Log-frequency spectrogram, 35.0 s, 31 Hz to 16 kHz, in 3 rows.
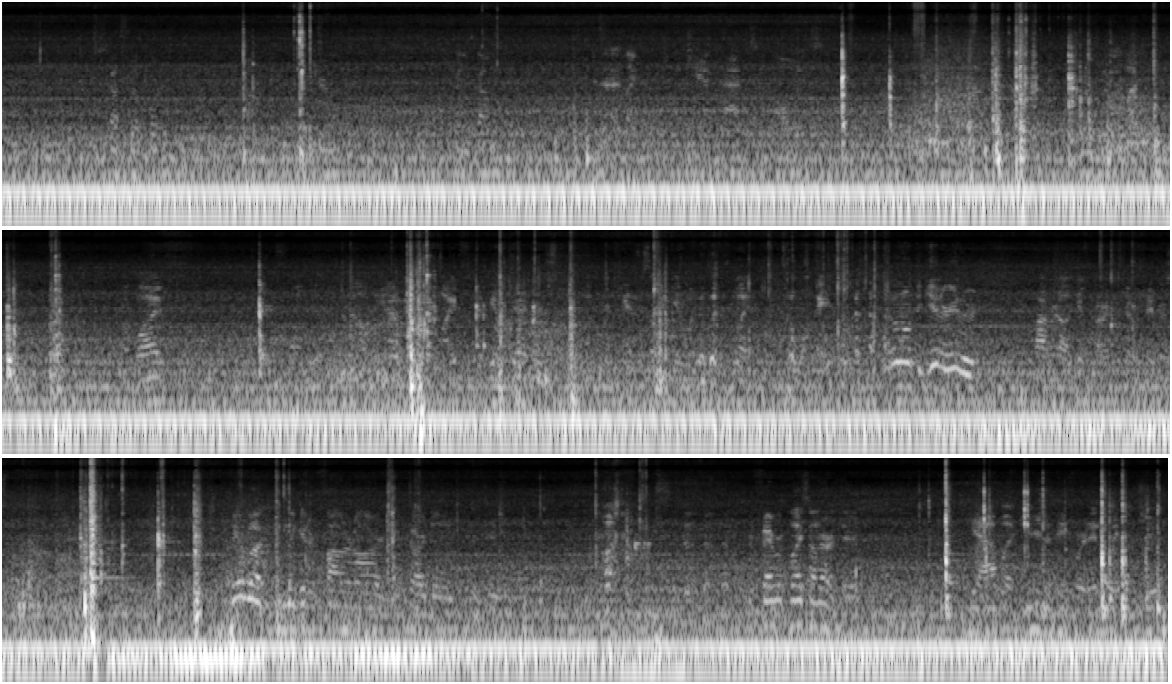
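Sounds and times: engine idling hum: 0.0s - 35.0s
faint voices: 0.9s - 24.3s.

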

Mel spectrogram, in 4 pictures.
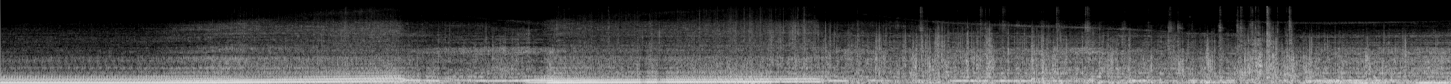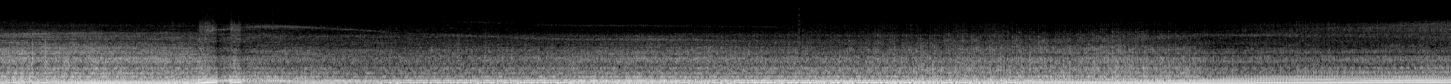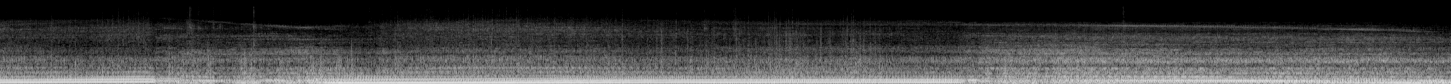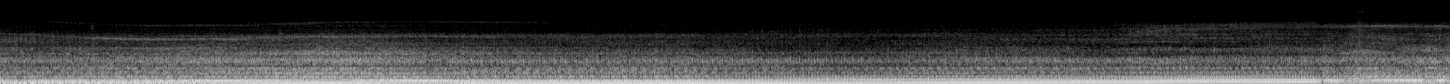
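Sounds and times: diesel engine accelerating: 0.0s - 58.0s
faint high whistle: 39.4s - 47.0s.

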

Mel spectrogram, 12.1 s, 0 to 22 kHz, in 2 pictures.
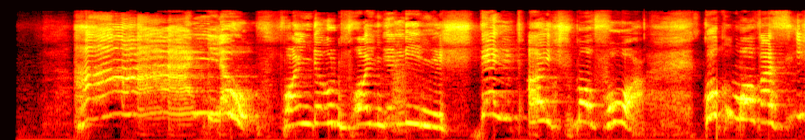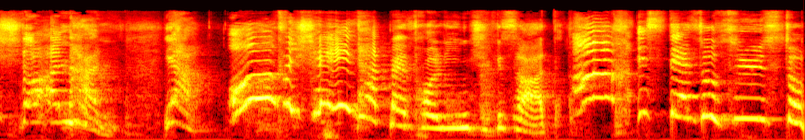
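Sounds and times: high-pitched vocal squeal: 0.6s - 2.2s, 5.2s - 8.6s, 10.2s - 12.0s.

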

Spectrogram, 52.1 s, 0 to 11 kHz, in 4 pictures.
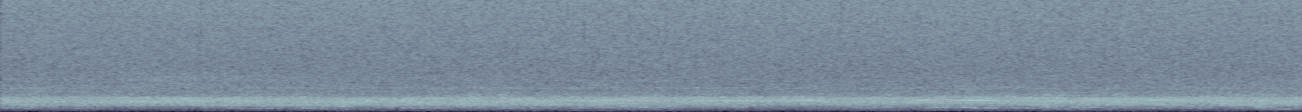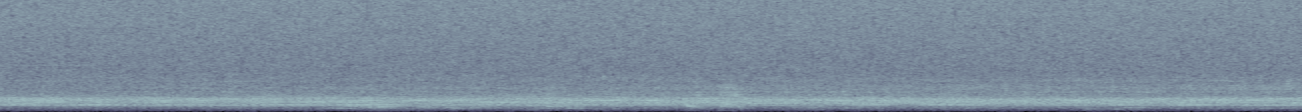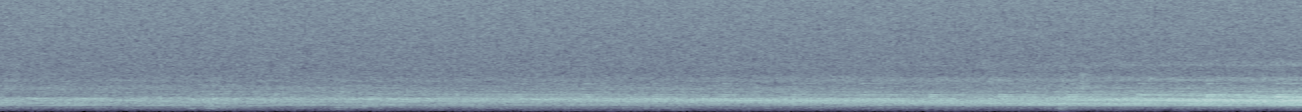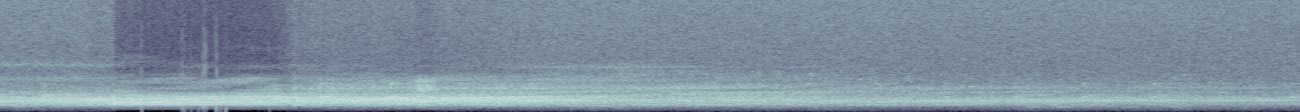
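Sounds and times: model train running: 0.0s - 52.0s
train horn blast: 39.9s - 43.8s.

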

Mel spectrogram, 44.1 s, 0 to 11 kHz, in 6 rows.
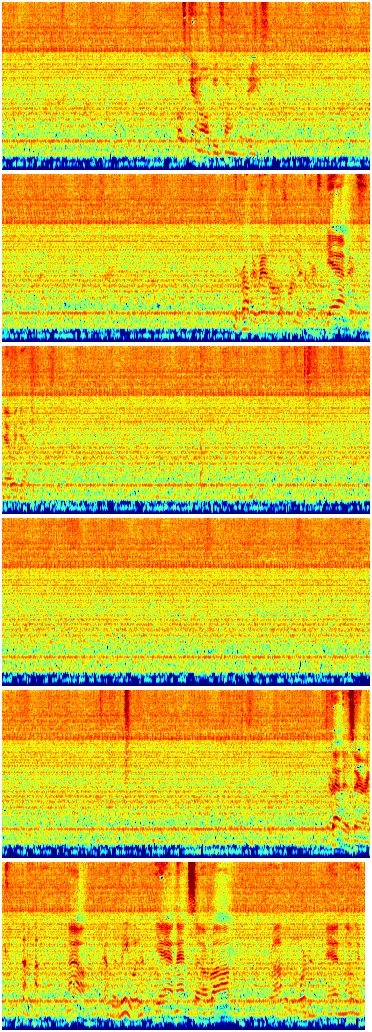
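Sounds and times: film projector whirring: 0.0s - 44.0s.

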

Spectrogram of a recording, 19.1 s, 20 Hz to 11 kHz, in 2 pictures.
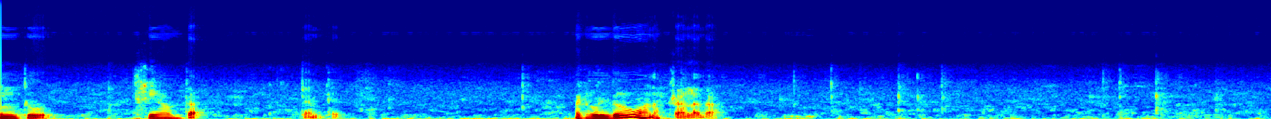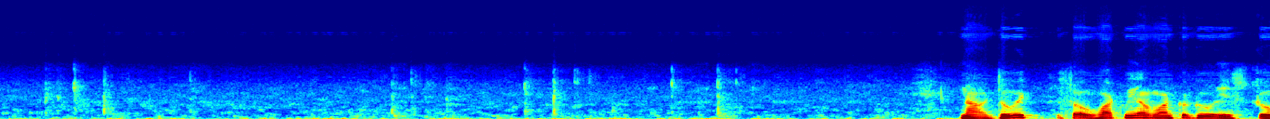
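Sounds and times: low background hum: 0.0s - 19.0s
computer keyboard typing: 5.9s - 7.3s, 8.1s - 11.1s, 12.2s - 15.2s.

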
